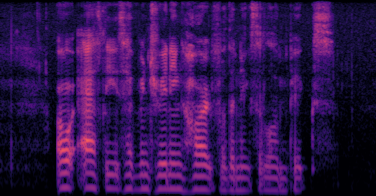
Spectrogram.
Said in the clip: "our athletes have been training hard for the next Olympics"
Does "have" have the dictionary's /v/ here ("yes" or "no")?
yes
